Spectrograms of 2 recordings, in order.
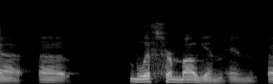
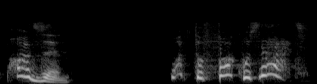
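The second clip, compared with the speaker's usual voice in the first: much higher, slow, stunned demand; shocked friend; slower than usual. Acted. Bonnie confronting Podzin after the magic, stunned.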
